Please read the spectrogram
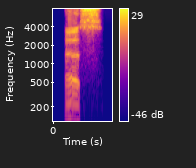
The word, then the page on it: Erse: British English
